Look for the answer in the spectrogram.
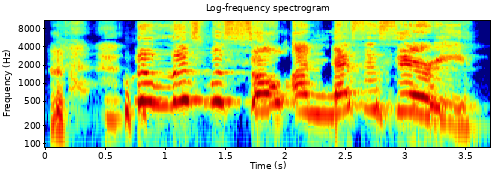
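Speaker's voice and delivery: high, slow, laughing through the words; laughing disbelief. Real, not acted. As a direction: crack up while judging her. Laughing at the show's drama.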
